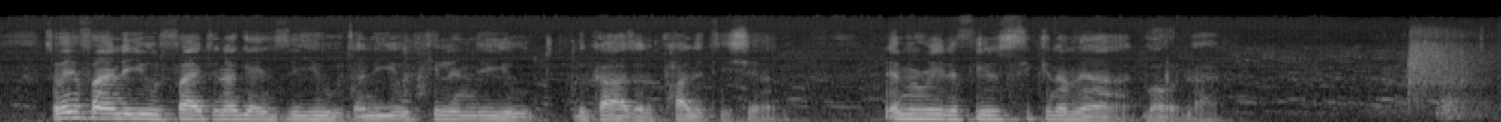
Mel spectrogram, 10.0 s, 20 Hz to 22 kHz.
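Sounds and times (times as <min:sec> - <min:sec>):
sharp gunshot crack: 0:09.4 - 0:10.0.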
